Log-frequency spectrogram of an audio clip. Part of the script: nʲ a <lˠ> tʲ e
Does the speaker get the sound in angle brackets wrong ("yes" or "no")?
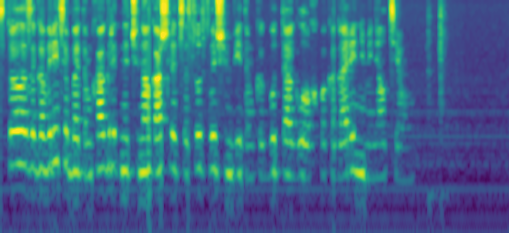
no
